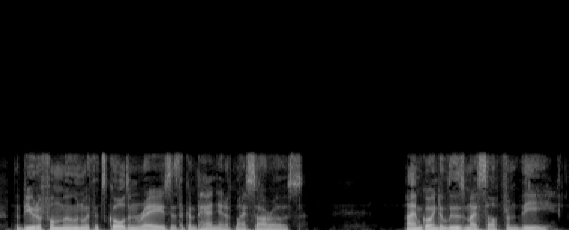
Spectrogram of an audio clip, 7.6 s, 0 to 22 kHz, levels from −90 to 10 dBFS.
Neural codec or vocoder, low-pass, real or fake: none; 7.2 kHz; real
